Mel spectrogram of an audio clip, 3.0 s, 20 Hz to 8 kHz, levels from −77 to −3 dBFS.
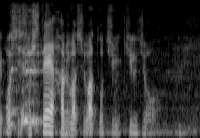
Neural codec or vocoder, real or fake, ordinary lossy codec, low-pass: vocoder, 22.05 kHz, 80 mel bands, HiFi-GAN; fake; none; 7.2 kHz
